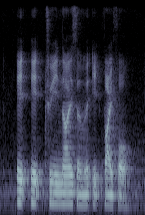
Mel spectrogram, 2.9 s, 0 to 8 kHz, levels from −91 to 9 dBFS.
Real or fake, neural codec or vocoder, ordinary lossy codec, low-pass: real; none; none; 7.2 kHz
